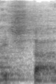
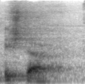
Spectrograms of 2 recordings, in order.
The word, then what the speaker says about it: Ishtar: I'm not sure where it's from, I can't remember, but it's pronounced Easter, but it begins with an I, Ishtar. I think it's Ishtar.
